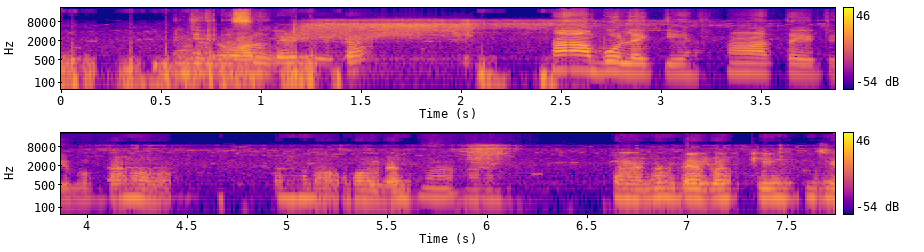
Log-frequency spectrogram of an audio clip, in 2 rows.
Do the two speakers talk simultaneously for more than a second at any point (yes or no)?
no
